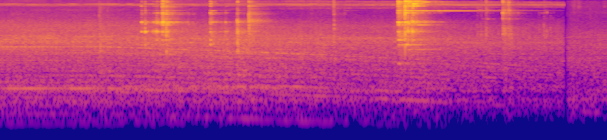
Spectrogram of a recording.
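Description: Steel combination wrench clinking against a bolt and a metal fixture on a lathe chuck as the bolt is loosened: a few sharp metal clinks, the loudest about five seconds in.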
